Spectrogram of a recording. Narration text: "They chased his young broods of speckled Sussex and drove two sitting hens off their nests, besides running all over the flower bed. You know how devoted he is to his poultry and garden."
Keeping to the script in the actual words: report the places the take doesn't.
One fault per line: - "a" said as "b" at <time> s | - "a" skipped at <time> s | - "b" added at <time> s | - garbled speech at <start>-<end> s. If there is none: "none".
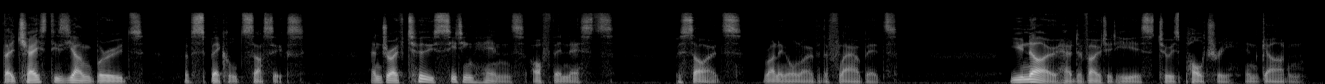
- "bed" said as "beds" at 8.6 s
